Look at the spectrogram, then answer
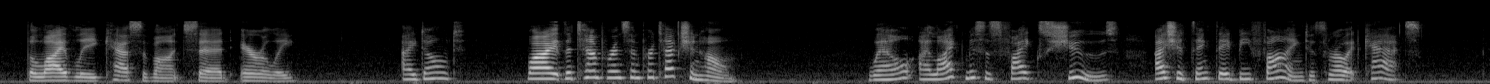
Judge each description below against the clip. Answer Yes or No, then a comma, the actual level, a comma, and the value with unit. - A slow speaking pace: Yes, slow, 120 wpm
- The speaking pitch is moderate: No, high, 235 Hz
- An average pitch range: No, wide, 7.4 semitones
